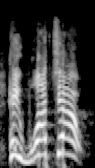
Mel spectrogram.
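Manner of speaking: sudden high loud shout of warning; yelled warning. Pretend. Stranger yelling a warning on the street. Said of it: "just yelled".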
